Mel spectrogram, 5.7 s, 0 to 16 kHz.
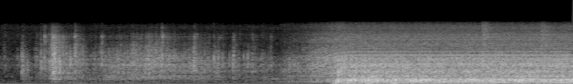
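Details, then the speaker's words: Rebuilt Mr. Heater contractor series torpedo heater: rapid igniter ticking for a few seconds, then a deep steady roar as the burner catches at once; normal ignition and startup, pump pressure about 8 psi. "right up folks fires right up no problems"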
